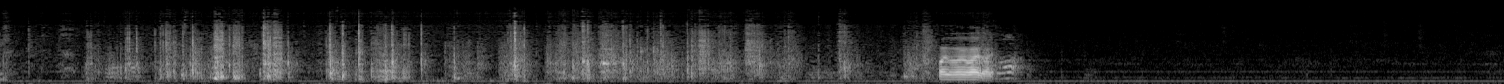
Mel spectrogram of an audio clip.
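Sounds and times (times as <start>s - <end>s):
footsteps climbing stairs: 0.0s - 9.8s
clothing rustle: 0.8s - 9.5s.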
